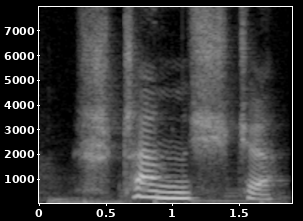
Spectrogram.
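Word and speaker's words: szczęście: Щенще, щенще, щенще. Швиденько, так. А помало ще. Ми читаємо ш і ч. Так. маємо на початку саме ці два звуки, як ш.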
